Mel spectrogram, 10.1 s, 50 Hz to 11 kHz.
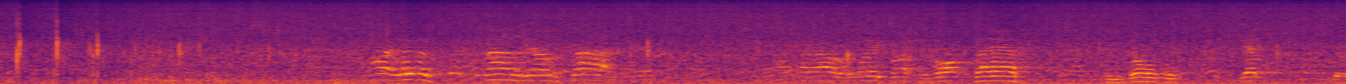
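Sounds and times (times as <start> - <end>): fountain water splashing: 0.0 - 10.0.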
